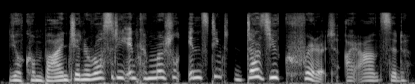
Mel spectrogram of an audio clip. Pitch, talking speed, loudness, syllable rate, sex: 235 Hz, 160 wpm, -18 LUFS, 6.1 syllables/s, female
